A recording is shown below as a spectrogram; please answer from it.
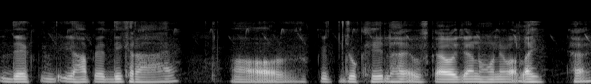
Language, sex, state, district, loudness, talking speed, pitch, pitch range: Hindi, male, Chhattisgarh, Rajnandgaon, -20 LUFS, 160 wpm, 125 Hz, 120-130 Hz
